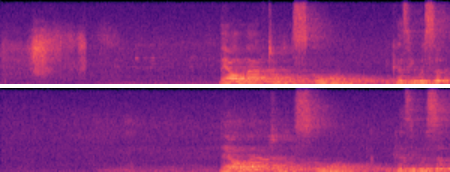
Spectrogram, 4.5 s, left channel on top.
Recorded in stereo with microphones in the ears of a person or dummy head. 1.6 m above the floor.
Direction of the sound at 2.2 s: 55° left (ahead or behind).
